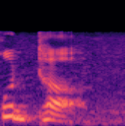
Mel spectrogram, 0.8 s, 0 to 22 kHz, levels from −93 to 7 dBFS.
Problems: none marked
